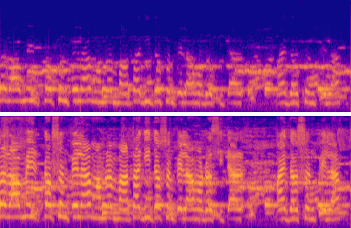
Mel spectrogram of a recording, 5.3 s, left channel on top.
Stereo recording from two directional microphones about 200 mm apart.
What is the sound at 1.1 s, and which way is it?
Speech, 60° right (ahead or behind).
